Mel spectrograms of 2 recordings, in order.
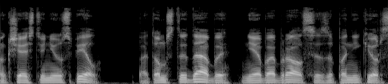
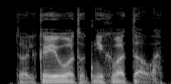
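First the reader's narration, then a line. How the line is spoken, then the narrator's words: Grumbled. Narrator (Russian): проворчал Тед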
